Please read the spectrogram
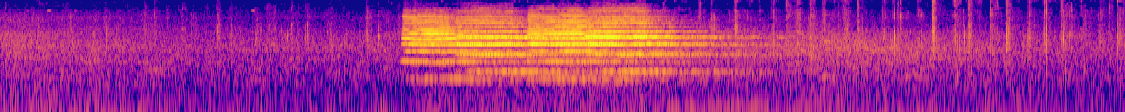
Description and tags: siren ambulance european distant echo nice with steps to clean
ambulance, distant, echo, european, siren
